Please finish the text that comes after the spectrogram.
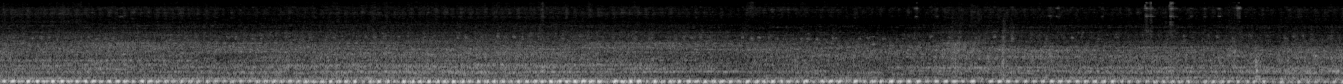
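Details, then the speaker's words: Kazuma Meerkat Chinese quad, small single-cylinder with Japanese carburetor, warm during idle adjustment: even quick putter at steady idle, no stumbling or hunting, decent throttle response; normal idle. "awesome pretty decent throttle response though i mean i can clean that up better smooth though"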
